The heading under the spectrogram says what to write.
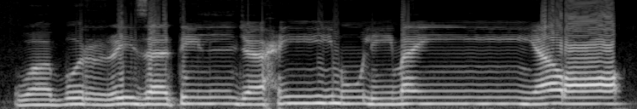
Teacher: را کے نیچے زیر ہے اس لیے اس کو باریک پڑھا جائے گا · زا کے مخرج کا بھی خیال رکھیے، اس میں سیٹی ہوتی ہے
